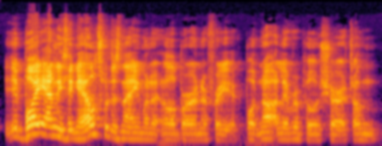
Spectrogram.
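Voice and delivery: ordinary delivery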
